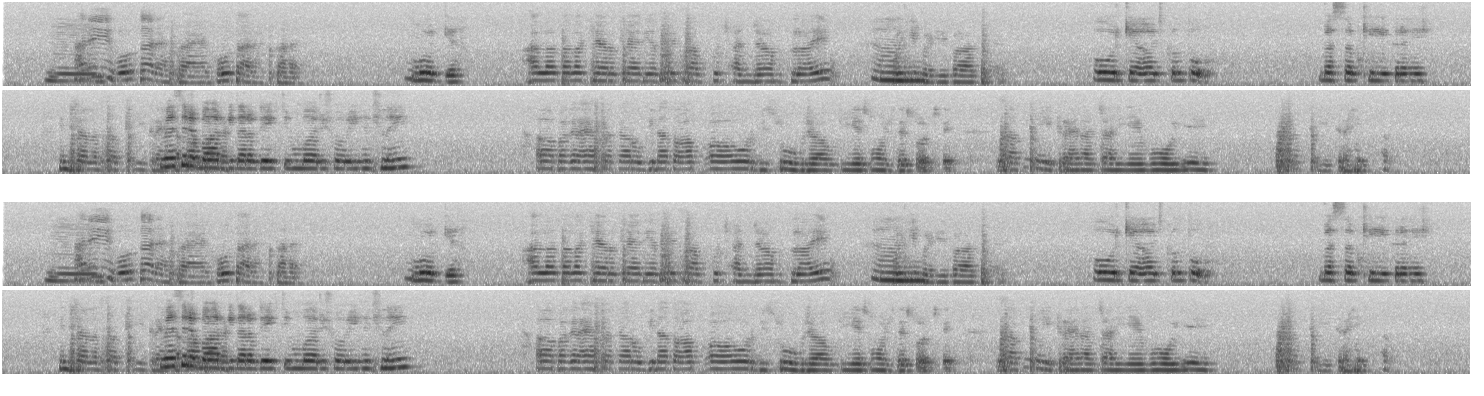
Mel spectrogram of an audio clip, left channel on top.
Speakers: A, on the right; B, on the right.
A: ہمم
B: ارے یہ ہوتا رہتا ہے ہوتا رہتا ہے
A: اور کیا
B: اللہ تعالی خیر خیریت سے سب کچھ انجام لائے
A: عامئین
B: وہی بڑی بات ہے
A: اور کیا آج کل تو بس سب ٹھیک رہے
B: انشاء اللہ سب ٹھیک رہے
A: میں
B: گا
A: صرف
B: آپ
A: باہر
B: اگر
A: کی طرف دیکھتی ہوں بارش ہو رہی ہے کہ نہیں
B: آپ اگر ایسا کرو گ نہ تو تو آپ اور بھی سوک جاؤ گی یہ سوچتے سوچتے سب ٹھیک
A: اور کیا
B: رہنا چاہیے وہ یہ سب ٹھیک رہے گ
